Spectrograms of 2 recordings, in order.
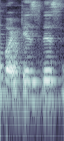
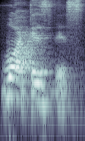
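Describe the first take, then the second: First: "What" mumbled as "vət"; "What" with a short muddy vowel; wrong "what". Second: "What" with a rounded "aw" vowel and crisp t; careful teacher model of "What is this"; "What" said as "wawt"; correct "what". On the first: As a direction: careless "What is this". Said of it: "नहीं बोलना है आपने". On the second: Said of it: "ठीक है, what". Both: Shown as a demonstration.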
